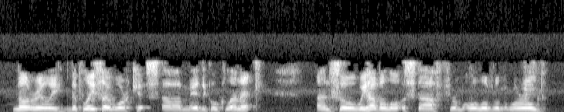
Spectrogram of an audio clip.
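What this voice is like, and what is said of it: Scottish accent. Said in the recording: “your accent ... my first language is Scots and my second language is English”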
